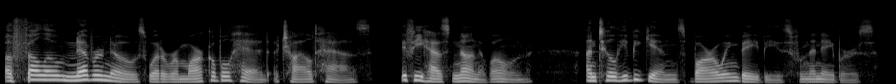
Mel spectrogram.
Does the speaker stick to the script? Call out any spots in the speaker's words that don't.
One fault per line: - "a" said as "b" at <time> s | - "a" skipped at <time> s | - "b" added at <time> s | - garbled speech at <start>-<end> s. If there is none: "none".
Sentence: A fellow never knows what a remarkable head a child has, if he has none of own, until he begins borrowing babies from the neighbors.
none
